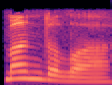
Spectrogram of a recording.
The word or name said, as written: mandala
